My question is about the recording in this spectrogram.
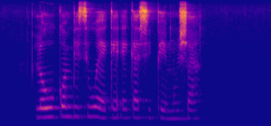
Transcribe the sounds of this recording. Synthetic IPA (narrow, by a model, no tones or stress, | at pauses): lowukombisiwɛkʼɛʔɛkʼaʃipʰemuːʃa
